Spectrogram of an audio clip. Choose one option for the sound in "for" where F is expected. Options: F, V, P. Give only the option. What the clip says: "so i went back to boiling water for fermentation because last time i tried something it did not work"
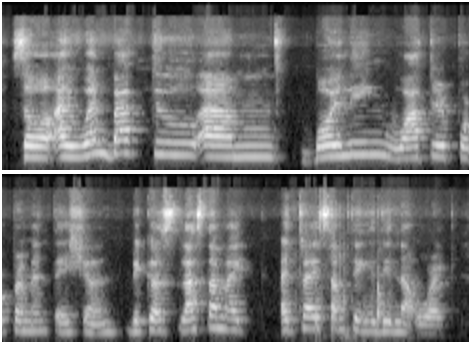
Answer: P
